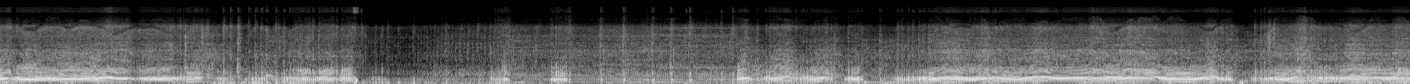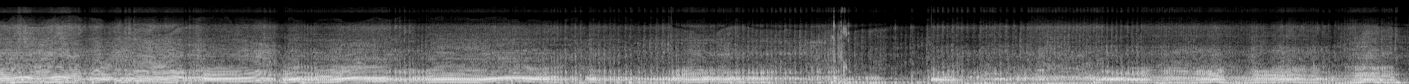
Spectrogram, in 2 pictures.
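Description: Two-stroke engine of a 2017 Husqvarna TE 250 enduro motorcycle, revved up and down over and over under constant throttle work on a rocky trail. It drops low for a second or two about four seconds in, then picks up again.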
